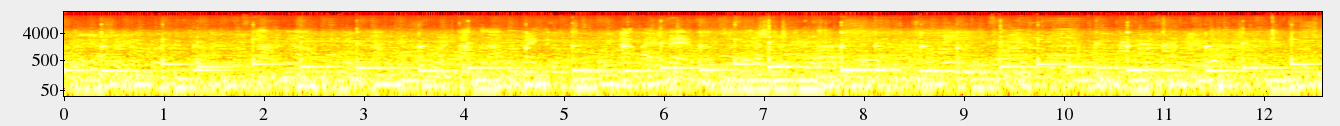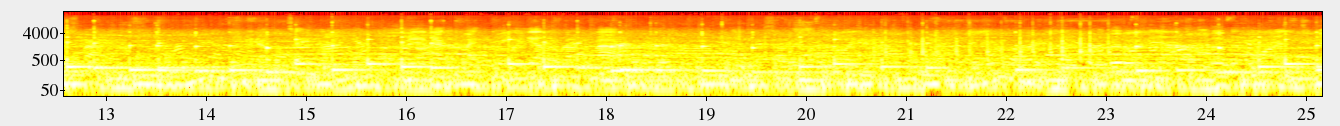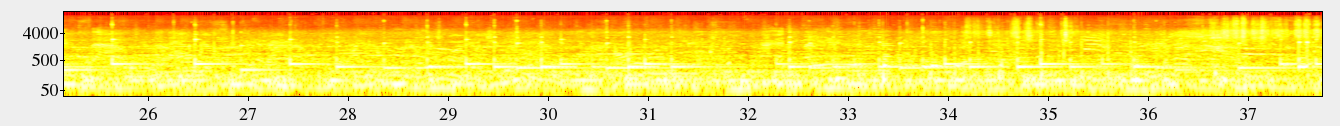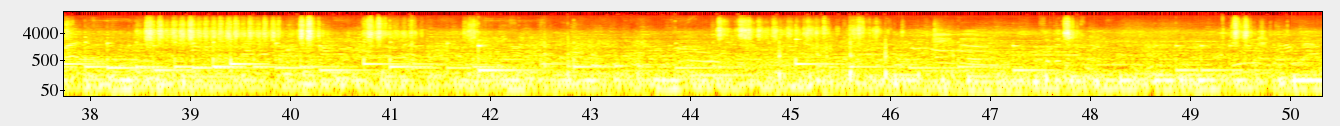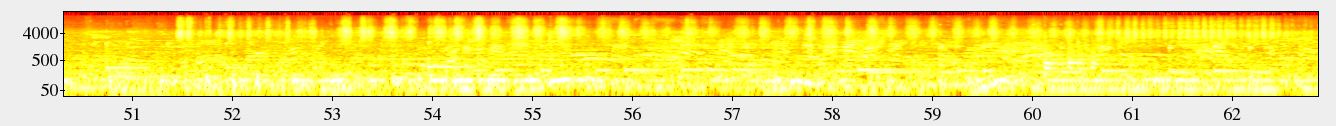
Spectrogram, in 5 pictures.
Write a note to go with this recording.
Trying out thumb pianos taken from a bag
